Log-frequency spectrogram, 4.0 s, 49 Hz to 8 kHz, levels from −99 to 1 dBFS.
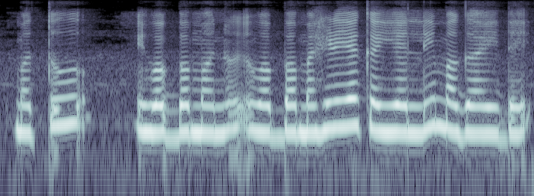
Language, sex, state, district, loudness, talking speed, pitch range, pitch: Kannada, female, Karnataka, Bidar, -15 LUFS, 135 wpm, 255-270 Hz, 260 Hz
